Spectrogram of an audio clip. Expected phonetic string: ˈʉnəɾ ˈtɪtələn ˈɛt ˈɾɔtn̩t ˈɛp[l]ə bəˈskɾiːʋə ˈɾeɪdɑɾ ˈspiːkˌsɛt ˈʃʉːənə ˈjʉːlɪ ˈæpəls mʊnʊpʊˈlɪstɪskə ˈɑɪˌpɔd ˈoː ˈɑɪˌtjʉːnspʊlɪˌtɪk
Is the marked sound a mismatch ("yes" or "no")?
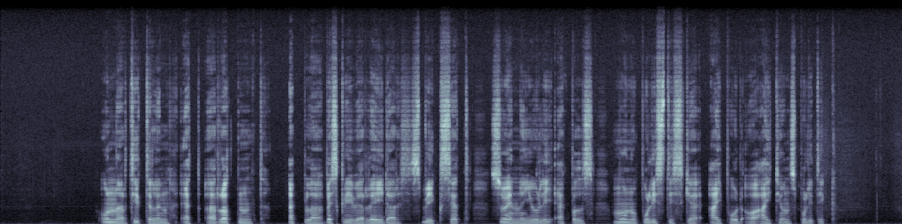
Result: no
